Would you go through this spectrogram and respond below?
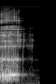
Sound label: burp short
